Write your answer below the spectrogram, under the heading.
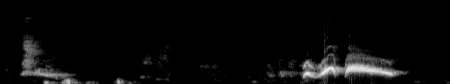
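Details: Spotted dove, a Nghệ An decoy bird, delivering a provoking 'thúc gù' coo to lure rival males: brief rustling and thumps first, then a low, hollow rising-and-falling coo phrase ending in a drawn-out note.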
